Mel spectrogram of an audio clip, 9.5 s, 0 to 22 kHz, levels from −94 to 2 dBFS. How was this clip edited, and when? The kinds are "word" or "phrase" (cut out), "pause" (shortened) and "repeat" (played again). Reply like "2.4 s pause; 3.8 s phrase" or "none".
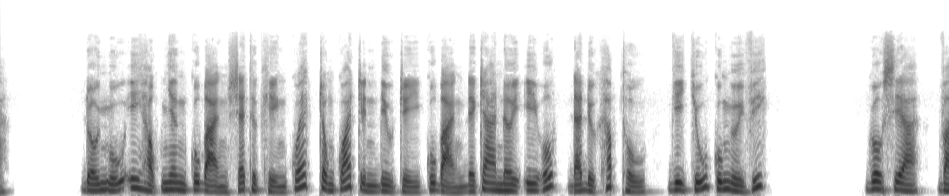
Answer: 1.6 s word; 4.8 s word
